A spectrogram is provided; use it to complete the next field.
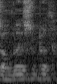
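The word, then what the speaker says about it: Elizebeth: It was at Riverbank that Elizabeth, and her name was spelled Elizabeth with an E and Elizabeth with an A, but the preferred pronunciation was Elizabeth with an E.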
